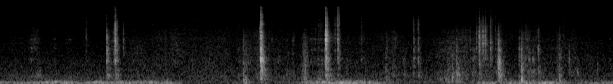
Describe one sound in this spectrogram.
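A folding metal camp table clicks and clatters as it is set up.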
